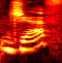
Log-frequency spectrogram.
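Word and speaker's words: Geoff: Two, we got to go give our boy, they said his name is Goff, pronounced Jeff.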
